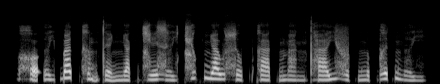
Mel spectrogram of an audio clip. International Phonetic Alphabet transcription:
x ɔ̰˧˨ ʔ ə̤˨˩ j ɓ a˦˥ t̚ x ə̰˧˨ m t̪ ɛ˧˩ ɲ a˨˩ k̚ t͡ɕ e˨˦ z ə̤˨˩ j t͡ɕ o˦˥ k̚ ɲ a˧ w s o˨˩ p̚ k a˨˩ k̚ m a̤˨˩ ŋ t̪ʰ a˨˦ j v ə˨˩ p̚ ŋ ə˨˩ p̚ ɣ ə˦˥ t̚ ŋ ə̤˨˩ j

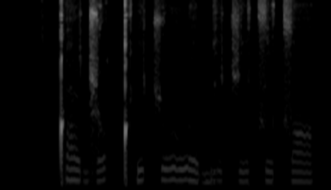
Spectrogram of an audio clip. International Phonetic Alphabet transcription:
ǃ æ˦˨ ɖ͡ʐ o˥ ǃʼ i˦˨ t͡ʃ w u˥ w e˩˧ b i˦˨ t͡ʃ i˦˨ t͡s i˥ t͡s ɒ˥

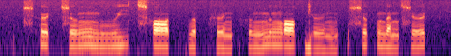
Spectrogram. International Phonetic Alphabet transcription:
t͡sʰ ɵ˧ t̚ s ʊ˨˥ ŋ n̪ uː˨˥ j t͡sʰ ɔː˧ t̚ kʷ ɐ˨ p̚ h ɵ˨˩ n pʰ ʊ˨ ŋ n̪ ʊ˥ ŋ ɔː˧ k̚ j ɵ˨˩ n | s ʊ˨˥ k̚ n̪ ɐ˨˩ n s ɵ˨˥ t̚

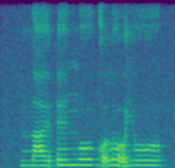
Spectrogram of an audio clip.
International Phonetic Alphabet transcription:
n a˨ ɪ̯ ʔ e˦ ŋ o˦ ʊ̯ ɡ o̰˦˨ l o̰˦˨ ʊ̯ j o˦ ʊ̯

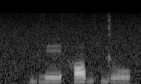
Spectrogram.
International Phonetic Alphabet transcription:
bʱ eː h ɒ b ṵ ɡʲ o

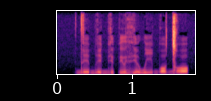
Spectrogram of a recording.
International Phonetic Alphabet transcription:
d e˨ b e˨ bʲ ə˨˦ pʲ u˦ vʲ ɜ˨ w i˦ b ɔ˦ ɡ͡ǀ ɔ˦

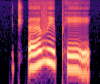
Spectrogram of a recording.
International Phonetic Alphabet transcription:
t͡ʃʼ ɜ v e pʰ e

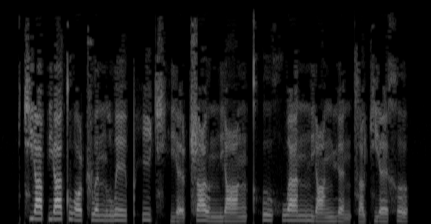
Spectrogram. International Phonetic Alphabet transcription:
t͡ɕ j ä˥˩ p j ä˥ t̪ w ɔ˥˧ ʈ͡ʂ w ə˥˧ n l w e˥˧ ɪ̯ pʰ i˥˩ t͡ɕʰ j ɛ̰˨˩ ʈ͡ʂ ɑ˥˩ ʊ̯ n̪ j ɑ˧˥ ŋ kʰ u˥˩ x w a˥ n n̪ j ɑ˧˥ ŋ ɥ ɛ̰˨˩ n t͡s ɑ˦ ʊ̯ t͡ɕ j ɛ˧˥ x ɤ˥˩

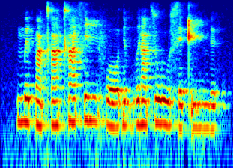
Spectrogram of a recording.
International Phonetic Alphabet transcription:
m e˦ p ã˨ kʰ ã˦ kʰ ã˦ s iː˦ f oː˨ ɗ i˨ ɡʷ i˦ ɾ ã˦ t͡s uː˦˨ s e˨ kʼ iː˨ ŋ ɪ˨

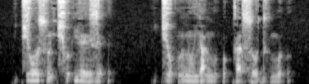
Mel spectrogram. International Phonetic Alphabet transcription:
t͡ɕ o˦ ʊ̯ s ũ˦˨ t͡ɕʰ ʊ˦ ʔ j e˨ ɪ̯ z ɪ˦ ʔ | t͡ɕ o˦ ʔ ũ˦˨ l ũ˨ j ä̰˦˨ ŋ ṵ˦˨ ʔ o̰˦˨ k ä̰˦˨ s o˨ d ʊ˦ ʔ m ʊ˦ ʔ

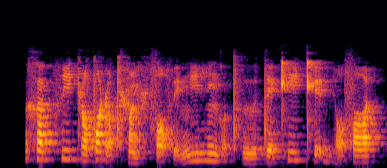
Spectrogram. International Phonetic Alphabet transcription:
x ɐː˥ k f i˥ kʲ ʉ˧ tˤ i˥ ɡ ḛ˥ tˤ x ĩ˩ x sˤ ḭ˥ f ḛ˩ ŋ i˥ ɦ ĩ˥ ɡ ɔ̰˩ tʰ ɯː˩ t e˧ kʰ i˥ kʰ ḛ˥ bʱ ḭ˧ sˤ e˥

